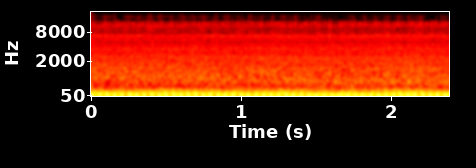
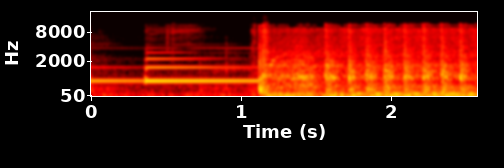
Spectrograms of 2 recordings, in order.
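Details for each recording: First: 1992 Ford Ranger XLT, 4.0 engine, 243,000 miles, running on a Mustang fuel pump used as a direct swap: deep, steady low thrum with an even, regular pulse and no knocks or misses; the engine idles smoothly. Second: 1992 Ford Ranger XLT, 243,000 miles: starter spins the engine in an even rapid chug but it never catches; crank, no start from a failed fuel pump.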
